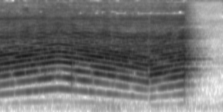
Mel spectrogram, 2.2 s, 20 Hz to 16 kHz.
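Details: Bellfruit/Hartley Scorpion 2 board: clean buzzy tone sweeping down and up for about two seconds, then cutting off cleanly; sound output working normally.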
